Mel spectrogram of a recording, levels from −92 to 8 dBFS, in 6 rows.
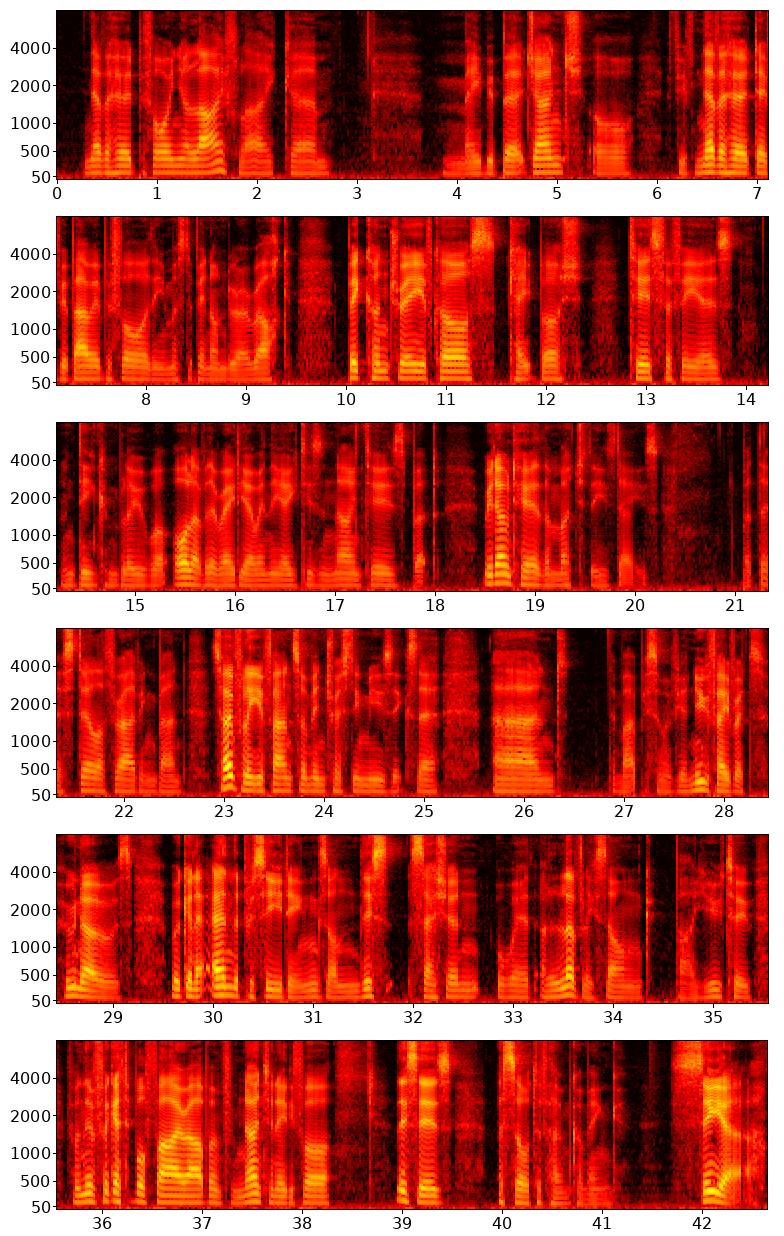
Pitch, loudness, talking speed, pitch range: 115 Hz, -24 LUFS, 160 wpm, 105-125 Hz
